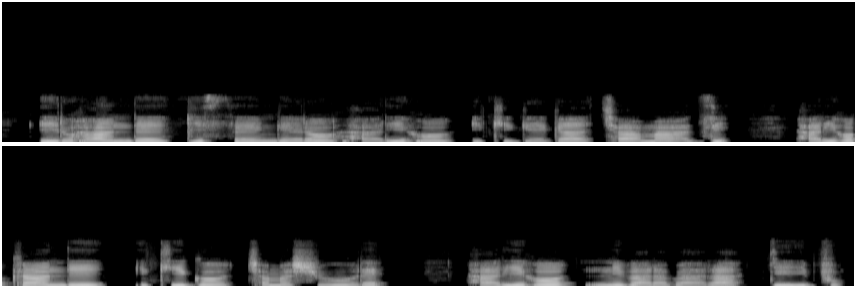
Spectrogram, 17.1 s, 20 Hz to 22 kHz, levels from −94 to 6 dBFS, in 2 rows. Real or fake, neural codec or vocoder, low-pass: real; none; 7.2 kHz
